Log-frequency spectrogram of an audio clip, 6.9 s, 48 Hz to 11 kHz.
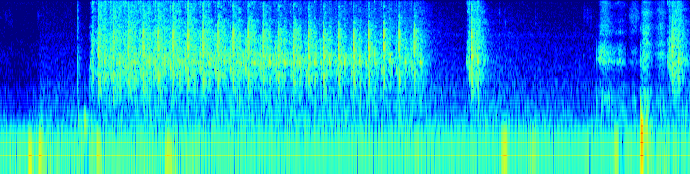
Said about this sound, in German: Hier hört ihr eine Pentax K5 im Serienmodus mit sieben Bildern die Sekunde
